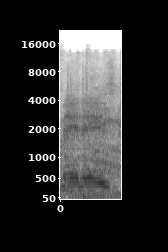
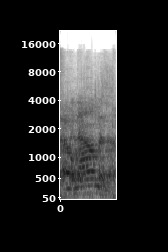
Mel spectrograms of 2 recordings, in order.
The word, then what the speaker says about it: Manamana: Anytime you meet somebody and they're like, how do you say the name? Manamana, Manamana? No, not mayonnaise. It's Manamana.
